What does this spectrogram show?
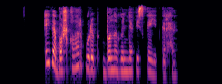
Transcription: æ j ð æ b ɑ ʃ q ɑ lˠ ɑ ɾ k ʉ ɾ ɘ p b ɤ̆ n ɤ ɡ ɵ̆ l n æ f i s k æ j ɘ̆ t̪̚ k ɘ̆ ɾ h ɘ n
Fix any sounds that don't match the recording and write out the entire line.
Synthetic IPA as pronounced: æ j ð æ b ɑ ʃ q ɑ lˠ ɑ ɾ k ʉ ɾ ɘ p b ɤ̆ n ɤ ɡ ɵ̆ l n æ f i s k æ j ɘ̆ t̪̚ k ɘ̆ ɾ h ɘ n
